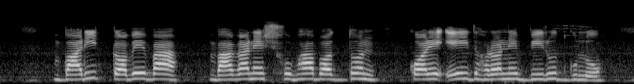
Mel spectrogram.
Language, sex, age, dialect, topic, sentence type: Bengali, female, 18-24, Rajbangshi, agriculture, question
